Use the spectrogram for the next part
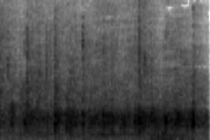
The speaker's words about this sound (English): Palapakan natin si Jesus.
